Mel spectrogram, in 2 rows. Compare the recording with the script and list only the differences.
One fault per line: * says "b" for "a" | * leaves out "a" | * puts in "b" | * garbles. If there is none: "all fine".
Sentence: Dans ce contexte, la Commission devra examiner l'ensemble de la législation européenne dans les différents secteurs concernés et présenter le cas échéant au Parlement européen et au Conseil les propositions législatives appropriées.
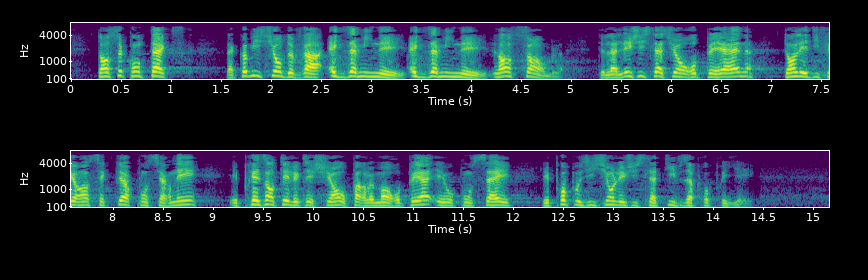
* puts in "examiner"
* leaves out "cas"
